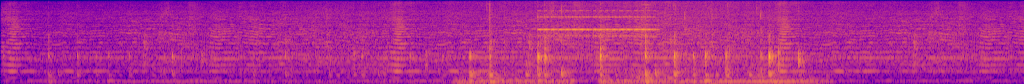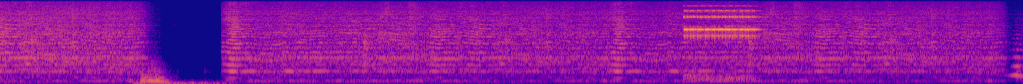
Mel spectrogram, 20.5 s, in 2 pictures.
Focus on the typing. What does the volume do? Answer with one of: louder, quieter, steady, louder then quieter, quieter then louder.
quieter then louder.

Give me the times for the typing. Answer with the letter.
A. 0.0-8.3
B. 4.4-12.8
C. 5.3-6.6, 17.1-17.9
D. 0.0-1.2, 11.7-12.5
A.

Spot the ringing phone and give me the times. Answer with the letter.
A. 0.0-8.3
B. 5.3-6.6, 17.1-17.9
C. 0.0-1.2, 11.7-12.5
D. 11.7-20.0
B.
